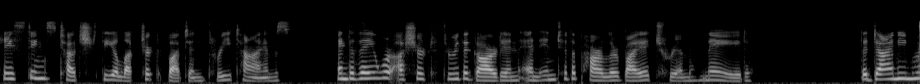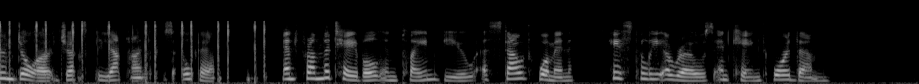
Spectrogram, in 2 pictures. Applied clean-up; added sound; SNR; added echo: neural diffusion model UNIVERSE++.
